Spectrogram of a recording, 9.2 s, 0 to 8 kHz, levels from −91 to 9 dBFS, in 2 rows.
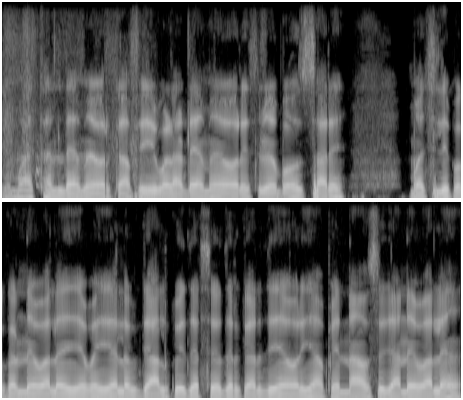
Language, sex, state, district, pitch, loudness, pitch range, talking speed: Hindi, male, Chhattisgarh, Kabirdham, 115 Hz, -16 LUFS, 115-120 Hz, 230 wpm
